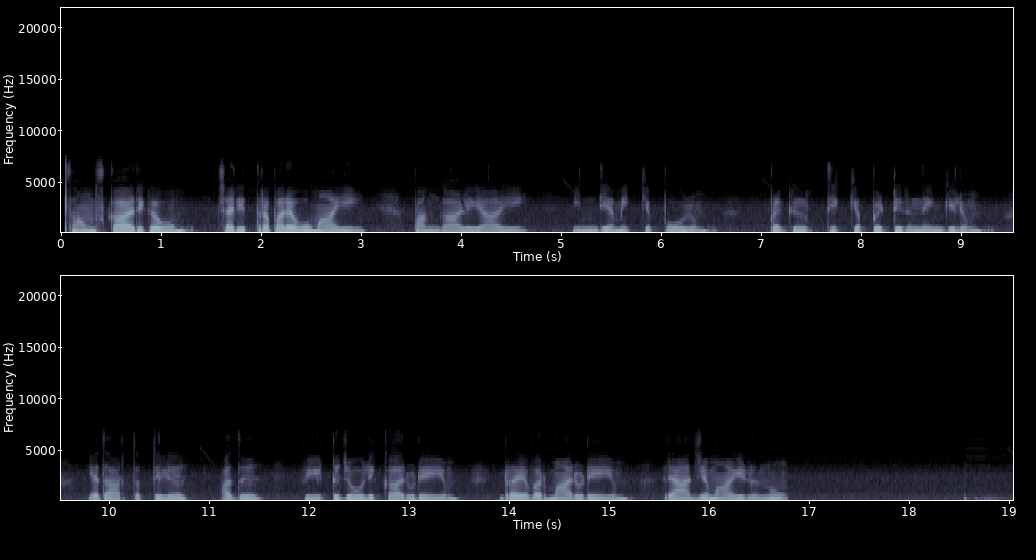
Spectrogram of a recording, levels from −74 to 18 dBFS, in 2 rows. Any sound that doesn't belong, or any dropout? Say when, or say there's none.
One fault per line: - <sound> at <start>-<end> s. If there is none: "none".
none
